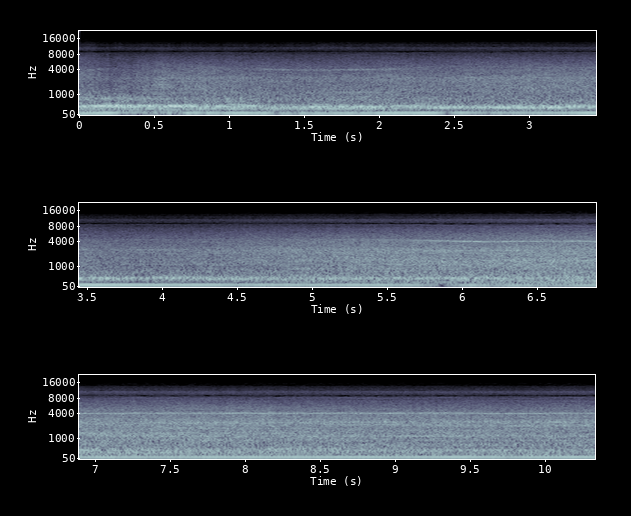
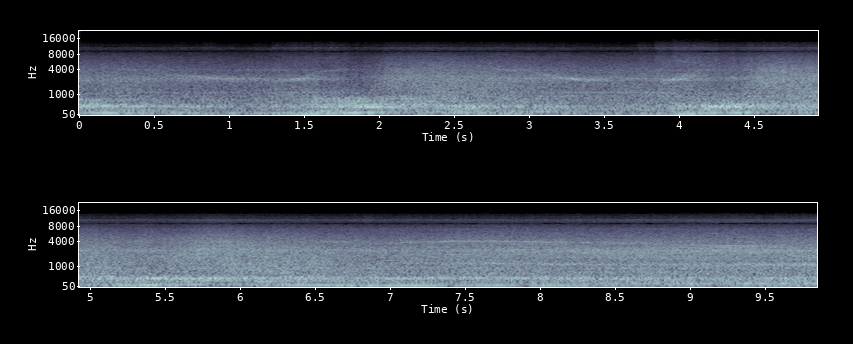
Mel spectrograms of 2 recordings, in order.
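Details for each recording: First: Supercharged Pontiac GTO at the dyno as tuning starts. Loud low idle that swells and sags in pitch every few seconds instead of holding steady. Idle surging. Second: Pontiac GTO with large injectors, idling after being tuned on the dyno; owner says it never idled like this before. Steady, even idle with no hunting or surge. Smooth idle, surging gone.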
